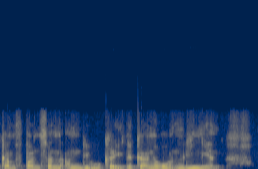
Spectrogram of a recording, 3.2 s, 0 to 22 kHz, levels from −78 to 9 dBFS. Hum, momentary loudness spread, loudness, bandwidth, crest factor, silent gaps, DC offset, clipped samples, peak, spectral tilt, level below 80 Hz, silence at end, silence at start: none; 8 LU; -22 LUFS; 8 kHz; 18 dB; none; under 0.1%; under 0.1%; -4 dBFS; -6.5 dB/octave; -58 dBFS; 0.1 s; 0 s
